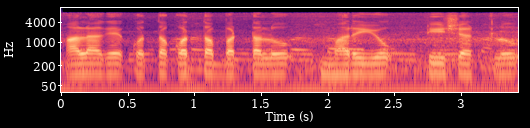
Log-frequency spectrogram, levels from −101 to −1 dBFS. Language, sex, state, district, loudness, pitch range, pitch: Telugu, male, Andhra Pradesh, Sri Satya Sai, -16 LUFS, 115-120 Hz, 115 Hz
